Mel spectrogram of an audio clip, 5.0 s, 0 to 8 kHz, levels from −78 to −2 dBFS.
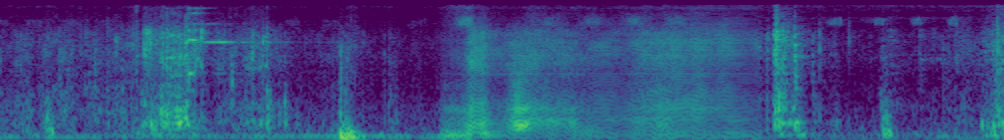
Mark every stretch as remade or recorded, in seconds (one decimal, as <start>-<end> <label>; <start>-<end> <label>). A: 0.0-2.2 recorded; 2.2-3.8 remade; 3.8-5.0 recorded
